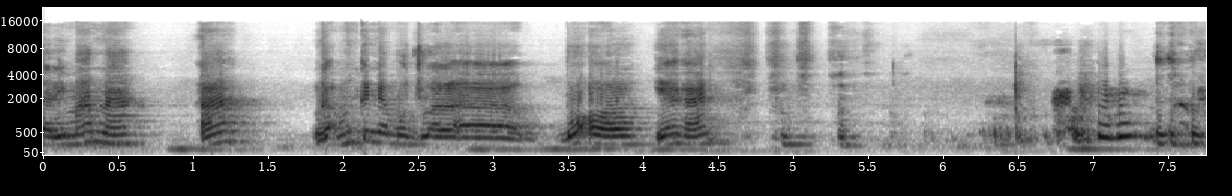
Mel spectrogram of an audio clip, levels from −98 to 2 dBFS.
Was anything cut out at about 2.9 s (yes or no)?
no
